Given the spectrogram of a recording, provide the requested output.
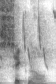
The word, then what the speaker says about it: signal: But in signal, it's a very different sound.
